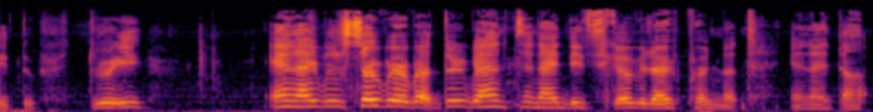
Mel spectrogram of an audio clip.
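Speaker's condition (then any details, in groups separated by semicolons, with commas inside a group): Cerebral palsy; from birth, affects speech and motor skills including hands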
